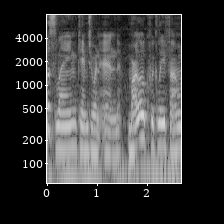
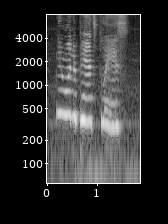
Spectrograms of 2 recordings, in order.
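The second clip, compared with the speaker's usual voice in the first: tiny, squeaky, very high voice; 7 dB louder than usual. Reading a story, after a scare passes, a character speaks in a squeaky voice. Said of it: "In a squeaky voice".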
